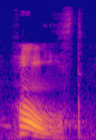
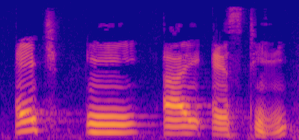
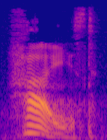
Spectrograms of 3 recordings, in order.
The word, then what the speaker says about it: heist: then heist for robbery don't say haste h e i s t you pronounce that word for robbery as heist heist not haste you say contilious your words are a bit bigious Not melas contius.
